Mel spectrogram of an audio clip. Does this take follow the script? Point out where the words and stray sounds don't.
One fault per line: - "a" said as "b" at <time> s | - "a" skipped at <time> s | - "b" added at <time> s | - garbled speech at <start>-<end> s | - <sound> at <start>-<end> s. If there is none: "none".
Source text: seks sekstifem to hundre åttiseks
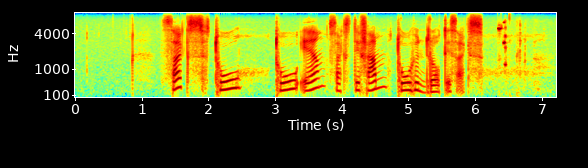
- "to to en" added at 2.1 s
- "og" added at 5.4 s
- squeak at 6.3-6.8 s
